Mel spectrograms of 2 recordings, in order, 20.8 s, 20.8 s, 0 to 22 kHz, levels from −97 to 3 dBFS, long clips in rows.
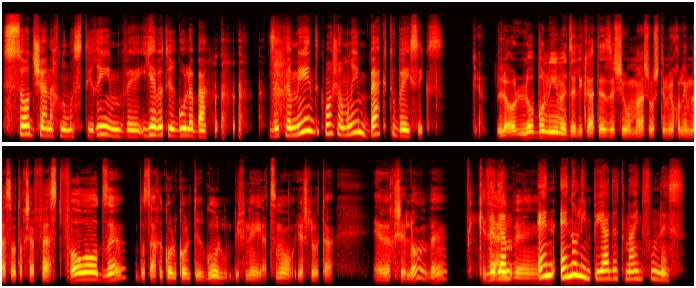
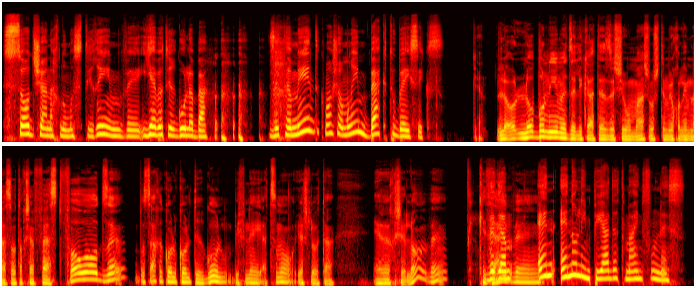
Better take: second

